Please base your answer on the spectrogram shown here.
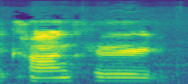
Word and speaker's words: Concord: I'm like, especially up north, I went to Concord. I forgot how to say that. Concord, because you don't pronounce the R, Concord.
